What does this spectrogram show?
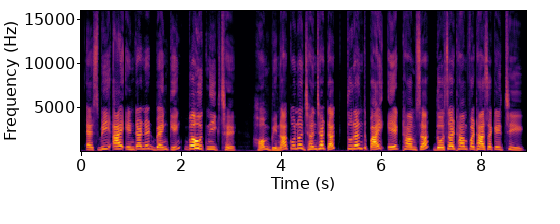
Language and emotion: Maithili, happy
